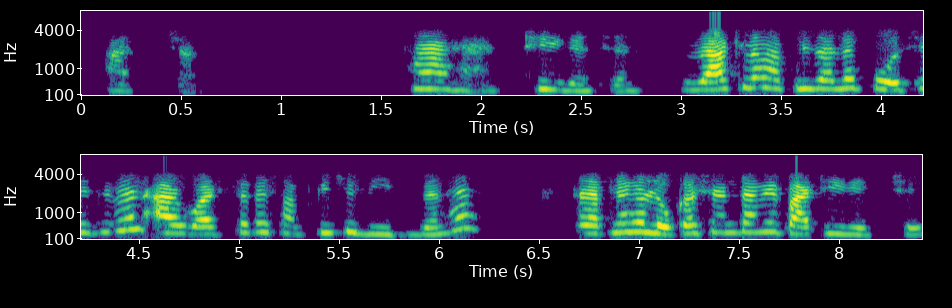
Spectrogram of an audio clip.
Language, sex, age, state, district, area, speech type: Bengali, female, 30-45, West Bengal, Purulia, urban, conversation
